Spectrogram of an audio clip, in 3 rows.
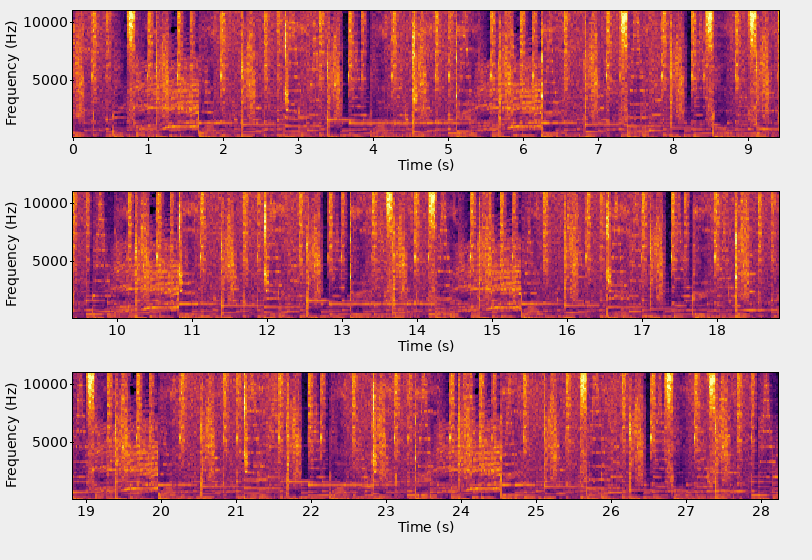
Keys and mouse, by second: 0.2 click, 1.6 click, 2.8 click, 4.8 click, 7.2 z, 10.1 i, 10.7 click, 11.5 alt+BackSpace, 12.9 click, 13.8 click, 14.5 click, 15.4 click, 15.8 space, 16.0 click, 16.3 space, 18.8 i, 19.5 click, 20.1 alt+BackSpace, 21.1 ctrl+d, 21.8 ctrl+KP_0, 23.7 click, 25.0 alt+Num_Lock, 25.5 ctrl+alt+shift+e.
